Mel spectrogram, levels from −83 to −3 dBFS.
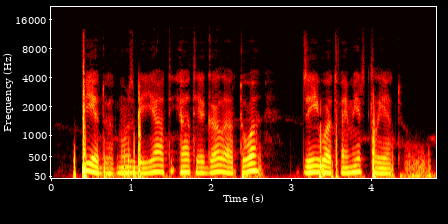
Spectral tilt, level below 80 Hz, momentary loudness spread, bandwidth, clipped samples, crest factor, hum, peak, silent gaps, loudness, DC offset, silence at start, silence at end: -8 dB/octave; -30 dBFS; 14 LU; 11.5 kHz; under 0.1%; 20 dB; none; -2 dBFS; none; -21 LUFS; under 0.1%; 0.3 s; 0 s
